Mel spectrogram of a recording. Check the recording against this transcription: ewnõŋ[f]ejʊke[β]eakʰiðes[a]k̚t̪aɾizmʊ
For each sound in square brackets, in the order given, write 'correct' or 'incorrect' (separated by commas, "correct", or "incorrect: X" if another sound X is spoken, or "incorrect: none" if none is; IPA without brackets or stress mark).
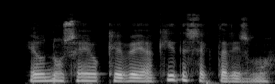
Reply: incorrect: s, correct, incorrect: e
